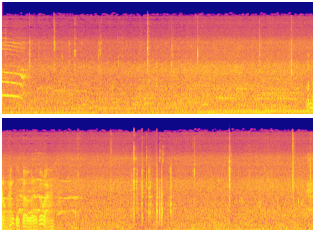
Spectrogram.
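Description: Snail shells clink and click against each other.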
